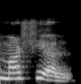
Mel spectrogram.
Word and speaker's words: martial: তাহলে দেখো proud race of মার্শিয়াল, এটার উচ্চারণ মনে রাখবে MARTIAL, মার্শিয়াল। তোমরা জানো TI দিয়ে অনেক সময় উচ্চারণটা শয়ের উচ্চারণ হয়।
